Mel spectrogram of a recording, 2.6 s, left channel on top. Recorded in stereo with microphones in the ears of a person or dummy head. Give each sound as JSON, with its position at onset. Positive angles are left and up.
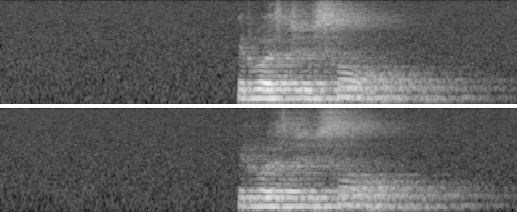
{"t": 1.2, "sound": "a woman speaking", "side_deg": 75, "distance_m": 1.0}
